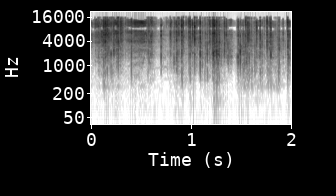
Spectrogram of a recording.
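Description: A foil trading-card booster pack (Yu-Gi-Oh Battle Pack: Epic Dawn) being crinkled and torn open by hand: a dense, irregular crackle of thin foil.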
